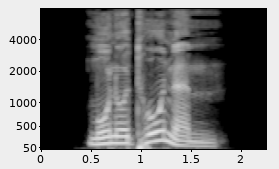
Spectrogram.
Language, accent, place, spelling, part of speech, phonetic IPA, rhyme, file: German, Germany, Berlin, monotonem, adjective, [monoˈtoːnəm], -oːnəm, De-monotonem.ogg
- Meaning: strong dative masculine/neuter singular of monoton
